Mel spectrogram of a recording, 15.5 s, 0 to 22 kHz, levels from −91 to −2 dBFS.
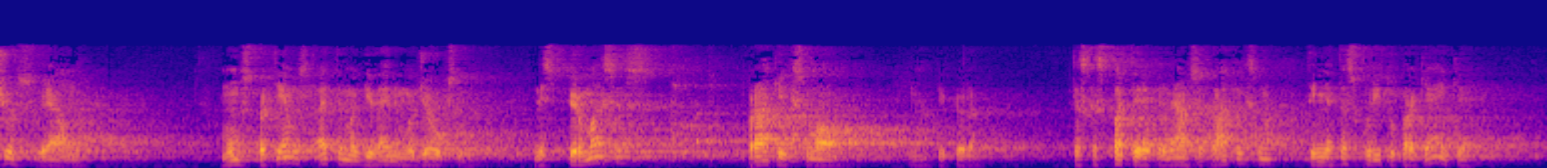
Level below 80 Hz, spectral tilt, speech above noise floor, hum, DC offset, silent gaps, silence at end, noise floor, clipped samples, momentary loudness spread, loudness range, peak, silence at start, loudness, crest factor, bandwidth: -70 dBFS; -4 dB/octave; 22 dB; none; under 0.1%; none; 0 s; -49 dBFS; under 0.1%; 17 LU; 3 LU; -8 dBFS; 0 s; -28 LUFS; 20 dB; 7.6 kHz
